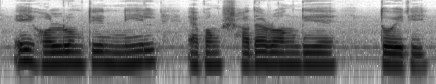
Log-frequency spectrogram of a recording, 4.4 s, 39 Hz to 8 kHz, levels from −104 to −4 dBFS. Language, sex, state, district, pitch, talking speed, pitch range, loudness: Bengali, male, West Bengal, Alipurduar, 145 Hz, 110 wpm, 140-150 Hz, -14 LUFS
